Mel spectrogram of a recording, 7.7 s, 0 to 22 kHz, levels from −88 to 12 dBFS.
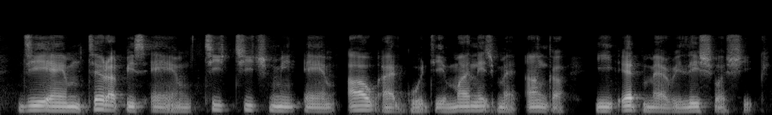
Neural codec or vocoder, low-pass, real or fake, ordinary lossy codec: codec, 24 kHz, 0.9 kbps, WavTokenizer, small release; 7.2 kHz; fake; none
